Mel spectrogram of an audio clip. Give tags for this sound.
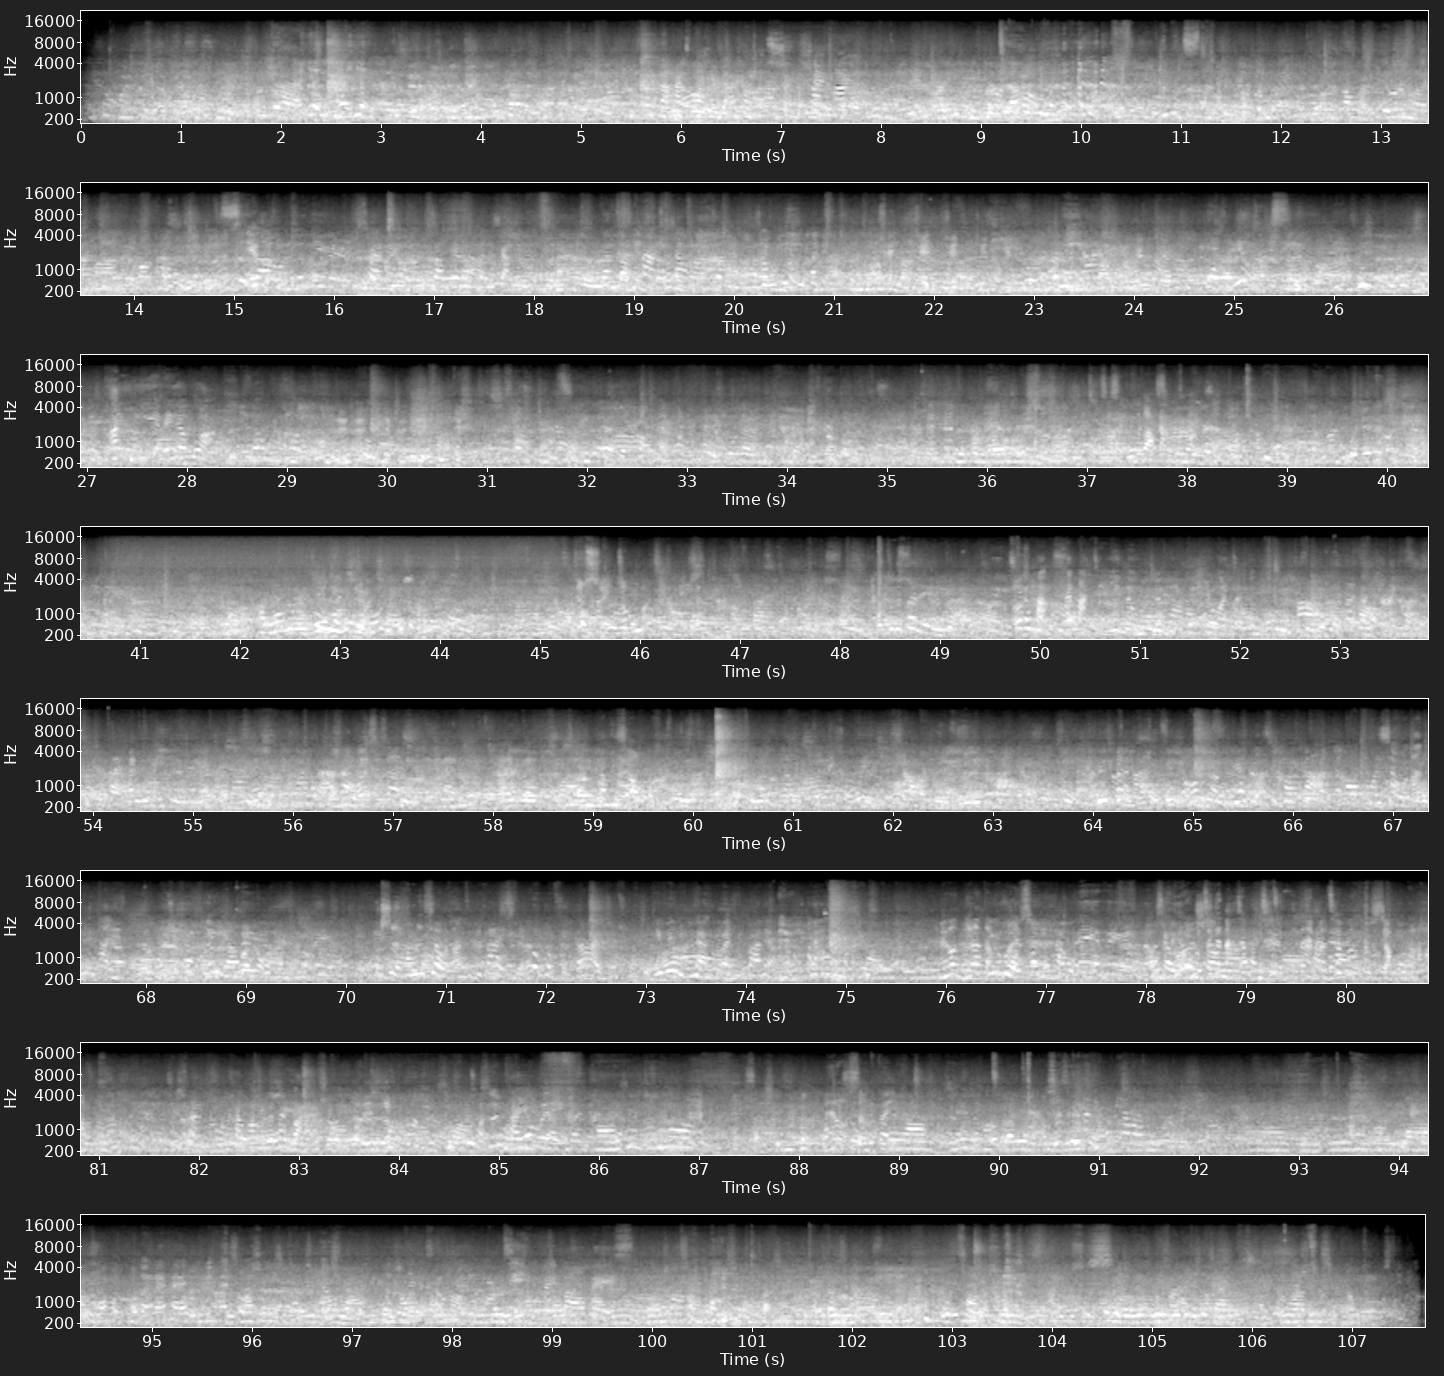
field-recording; noise; airport; travel; atmosphere; ambient; ambience; people; international; russian; moscow; russia; customs; sheremetyevo; people-talking; crowd

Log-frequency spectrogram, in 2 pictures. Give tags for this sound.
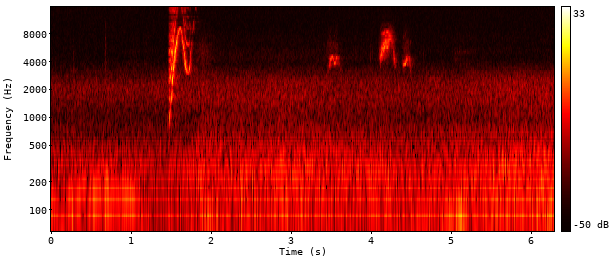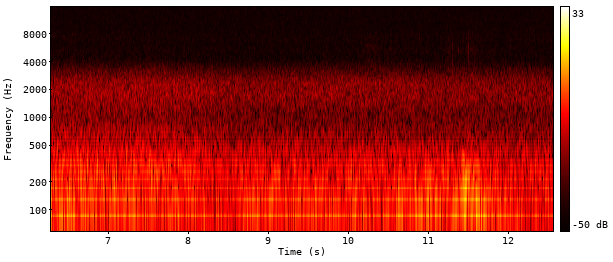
gust; opening; rub; rubber; squeak; storm; surprise; weather; whistle; windy

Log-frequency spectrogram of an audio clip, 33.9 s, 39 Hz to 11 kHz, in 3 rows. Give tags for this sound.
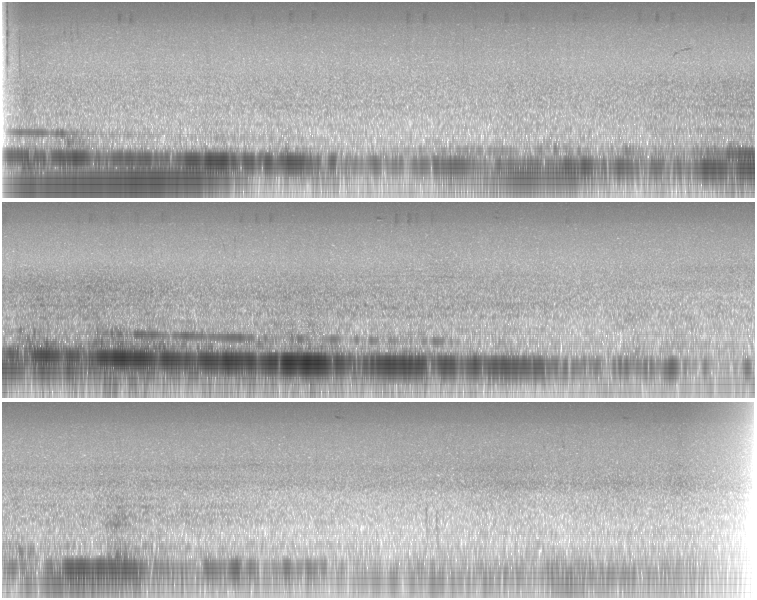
aircraft; c-130; field-recording; raf; stereo; wind; xy

